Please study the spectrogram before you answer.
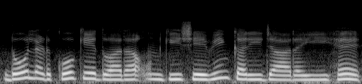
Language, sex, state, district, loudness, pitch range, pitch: Hindi, female, Rajasthan, Jaipur, -13 LUFS, 225-250 Hz, 235 Hz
